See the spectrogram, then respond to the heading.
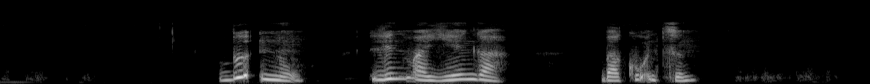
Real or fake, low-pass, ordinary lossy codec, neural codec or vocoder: real; 7.2 kHz; AAC, 32 kbps; none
